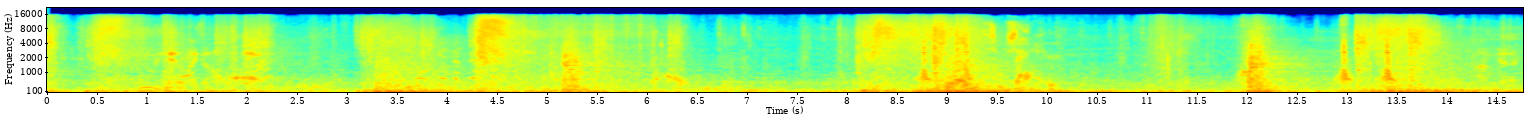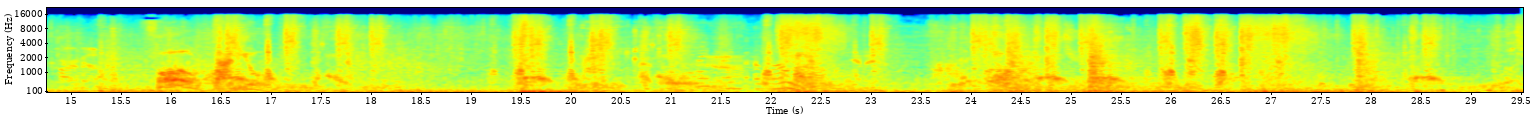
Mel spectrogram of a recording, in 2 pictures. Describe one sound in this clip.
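Metal weapons clang and clash in a fight.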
